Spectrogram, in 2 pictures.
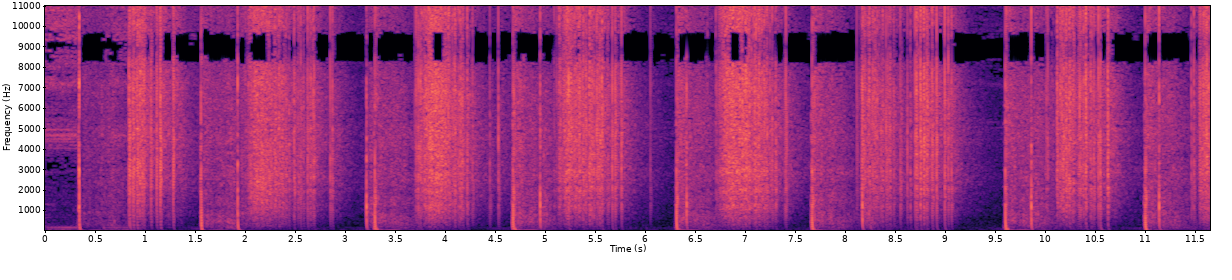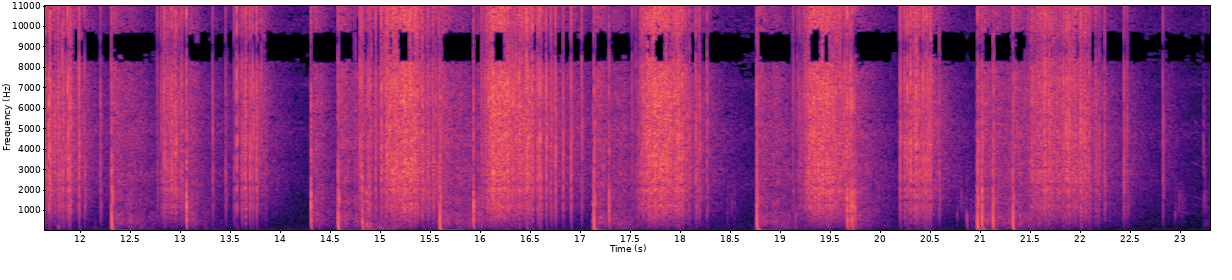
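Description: A multi-shot consumer firework cake firing shot after shot, a little more than one a second. Each sharp bang trails off in crackling, and the volley stops near the end.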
